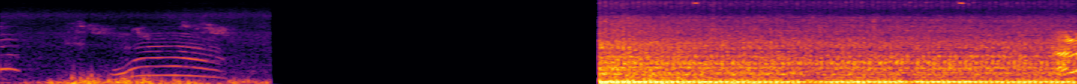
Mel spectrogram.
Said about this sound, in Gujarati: બે ટ્રેક્ટરો જો પંચિયામાં કર્યા હે ચાલુ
